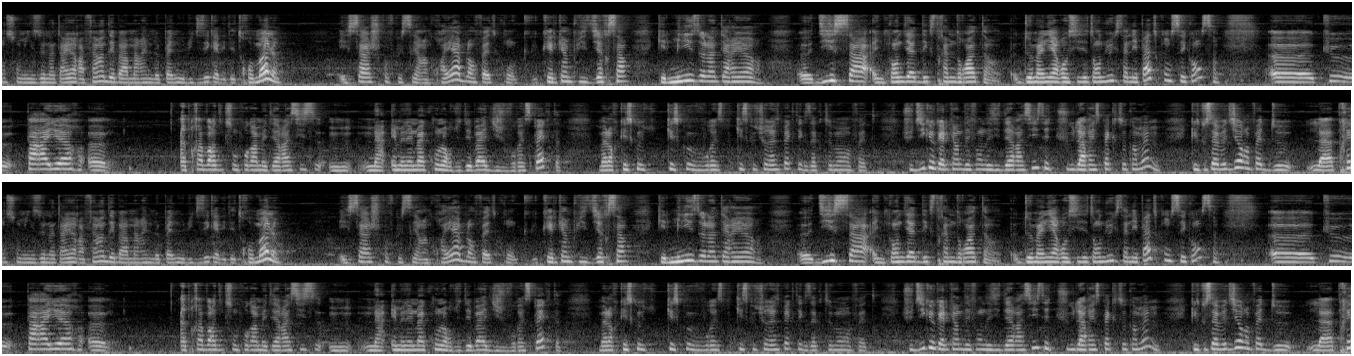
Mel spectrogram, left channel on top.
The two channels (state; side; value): normal; both; correlation 0.41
